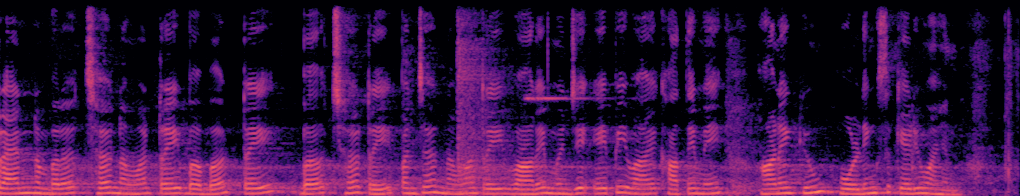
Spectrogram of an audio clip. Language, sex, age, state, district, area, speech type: Sindhi, female, 30-45, Maharashtra, Thane, urban, read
